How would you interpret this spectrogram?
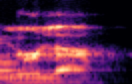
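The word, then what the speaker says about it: uvula: व्यूला। इसमें you silent है, इसको कहते हैं व्यूला।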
